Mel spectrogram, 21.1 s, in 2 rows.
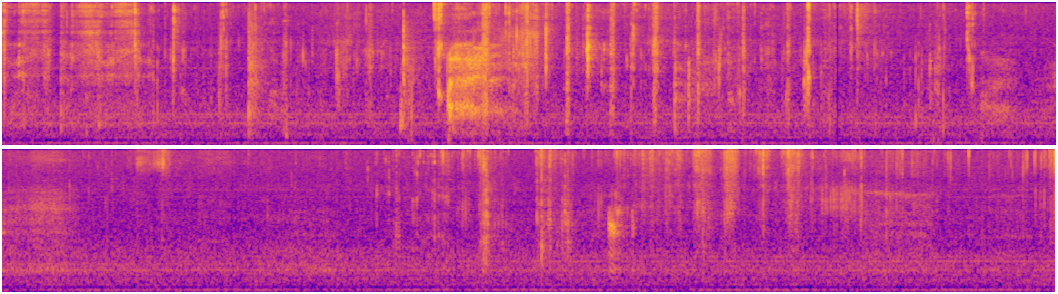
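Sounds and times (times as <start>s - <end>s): wet chewing and mouth clicks: 1.3s - 9.8s.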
